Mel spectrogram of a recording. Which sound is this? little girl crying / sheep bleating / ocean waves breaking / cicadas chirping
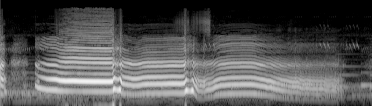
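little girl crying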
